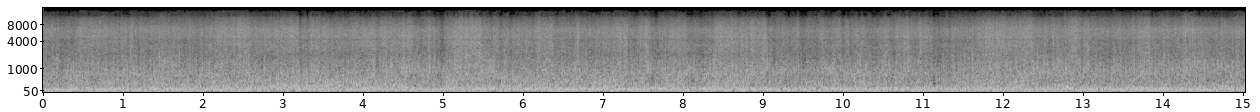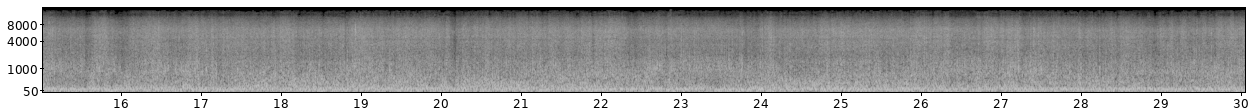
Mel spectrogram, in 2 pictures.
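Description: Steady wind rush buffeting the microphone of a car travelling at about 118 km/h on an elevated expressway in strong wind, over a low, even rumble of road noise.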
